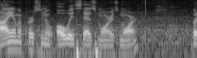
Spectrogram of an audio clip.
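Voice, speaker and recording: A man speaks at a moderate pace in a medium pitch, with noticeable background noise. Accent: American. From New York. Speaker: mixed media artist. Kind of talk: product demo. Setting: trade show booth. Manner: casual, halting with fillers.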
